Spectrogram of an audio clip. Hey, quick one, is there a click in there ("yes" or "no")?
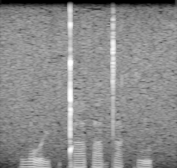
yes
